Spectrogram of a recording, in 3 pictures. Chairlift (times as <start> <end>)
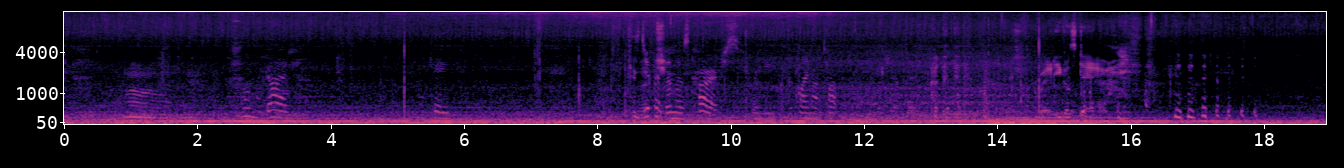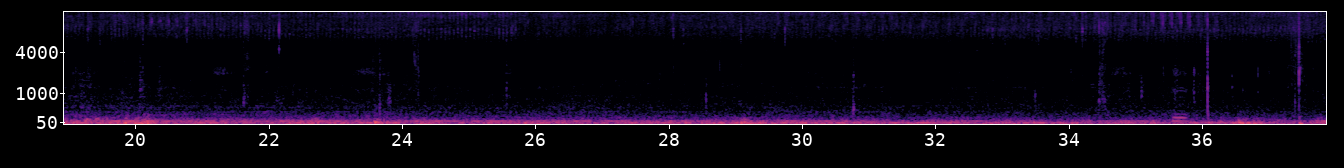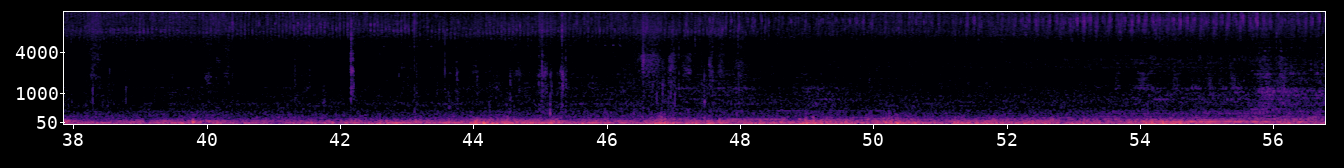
3.8 20.5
